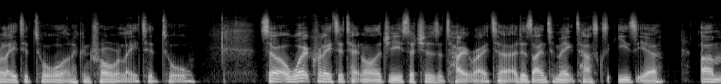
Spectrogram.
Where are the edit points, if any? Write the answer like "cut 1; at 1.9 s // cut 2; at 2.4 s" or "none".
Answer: none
